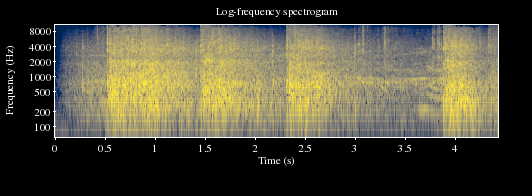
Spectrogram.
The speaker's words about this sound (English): This is not a war zone. It's Kenyan police doing crowd control. Some of the sounds of explosions are from tear gas canisters. But they've also used rubber bullets and live ammunition to quell protests.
